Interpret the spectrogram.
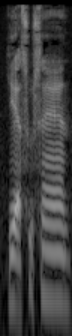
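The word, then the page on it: gyia susen: San Lucas Quiaviní Zapotec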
